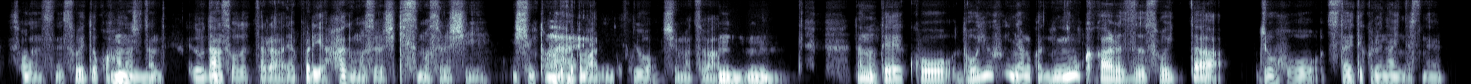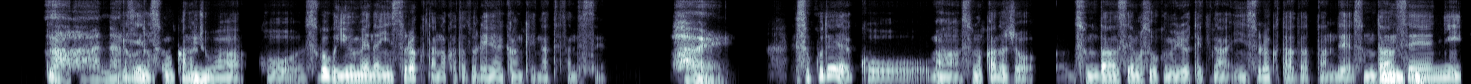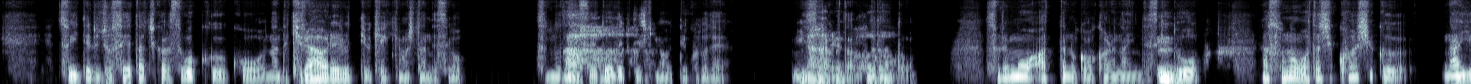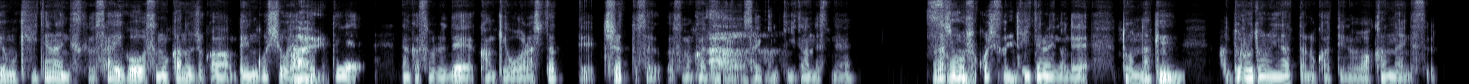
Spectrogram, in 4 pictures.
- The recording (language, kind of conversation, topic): Japanese, advice, 信頼を損なう出来事があり、不安を感じていますが、どうすればよいですか？
- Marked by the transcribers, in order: none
